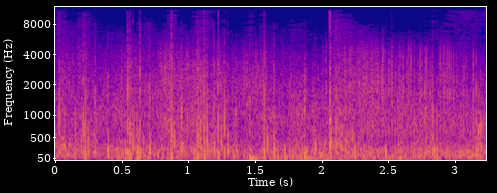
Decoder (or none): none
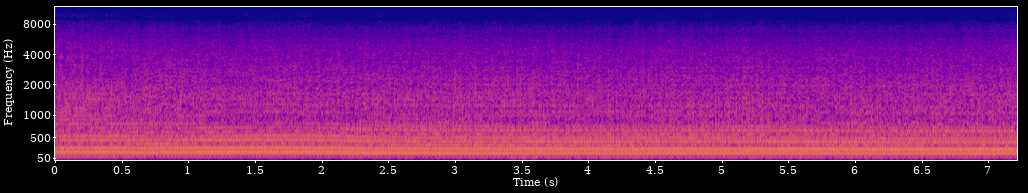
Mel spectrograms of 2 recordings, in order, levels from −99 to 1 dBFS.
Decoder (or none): autoencoder, DAC-VAE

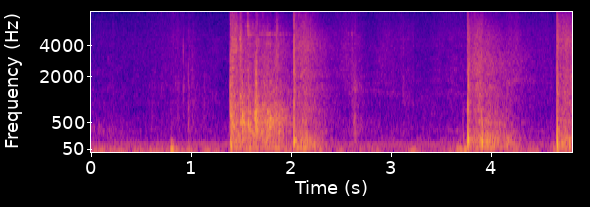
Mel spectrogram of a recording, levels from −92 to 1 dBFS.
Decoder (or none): vocoder, Vocos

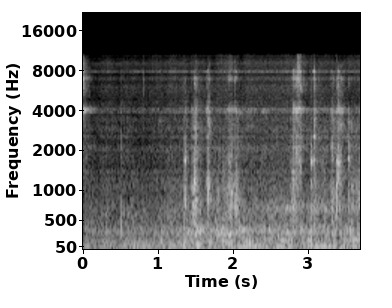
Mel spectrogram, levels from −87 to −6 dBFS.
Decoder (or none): codec, HILCodec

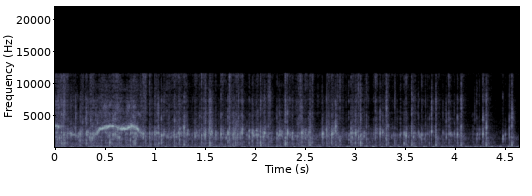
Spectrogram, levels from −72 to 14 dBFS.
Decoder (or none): codec, HILCodec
